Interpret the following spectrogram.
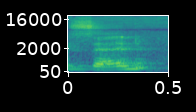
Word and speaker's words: Z: but like ruff ruff Americans say ruff and we say roof and they say Z and we say Zed like I went went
